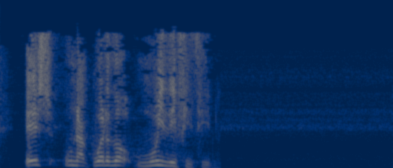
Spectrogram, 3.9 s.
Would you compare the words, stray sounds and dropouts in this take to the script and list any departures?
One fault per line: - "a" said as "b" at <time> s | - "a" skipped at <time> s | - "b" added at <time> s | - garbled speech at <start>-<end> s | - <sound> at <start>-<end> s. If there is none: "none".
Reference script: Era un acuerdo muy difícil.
- "Era" said as "Es" at 0.2 s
